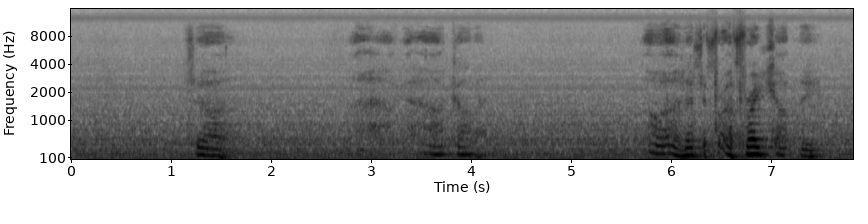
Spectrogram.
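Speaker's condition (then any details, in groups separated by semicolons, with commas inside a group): Parkinson's disease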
